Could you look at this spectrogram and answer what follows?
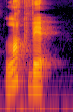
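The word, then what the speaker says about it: Lạc Việt: The earliest Vietnamese people were known in Vietnamese as Lac Viet, spelt L-A-C-V-I-E-T, or pronounced in Chinese as Luo Yue, spelt L-U-O-Y-U-E.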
